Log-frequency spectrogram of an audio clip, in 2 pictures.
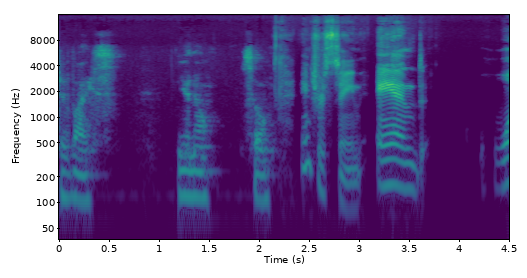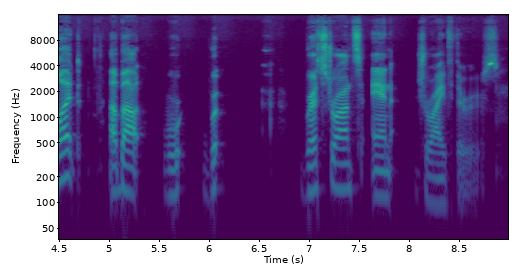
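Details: Adult man who stutters, speaking English as a podcast host; he describes blocks and repetitions in his own speech; stuttering.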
